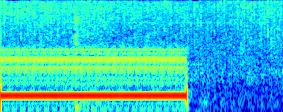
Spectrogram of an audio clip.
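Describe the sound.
A telephone ringing tone on a call being placed, heard as one steady, mid-pitched electronic beep lasting about a second, then silence.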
